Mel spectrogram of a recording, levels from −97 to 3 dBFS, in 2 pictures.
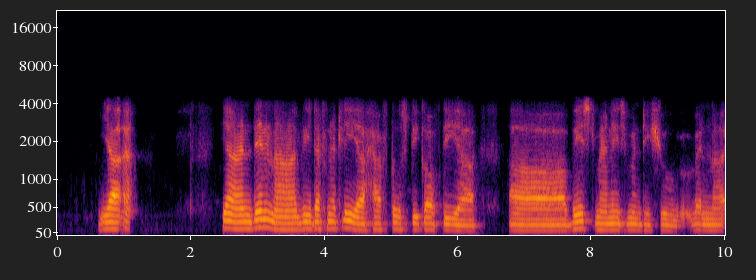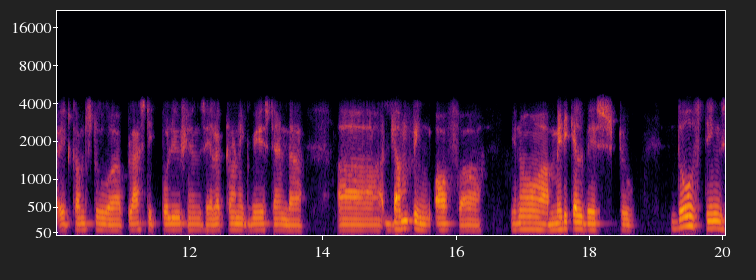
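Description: Opus voice compression runs through the whole clip. The speech has nothing above about 4.3 kHz and a coarsely coded excitation, which fits SILK narrowband at around 8 kbps. Heavy codec damage leaves the speech muffled, hoarse and slightly robotic.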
